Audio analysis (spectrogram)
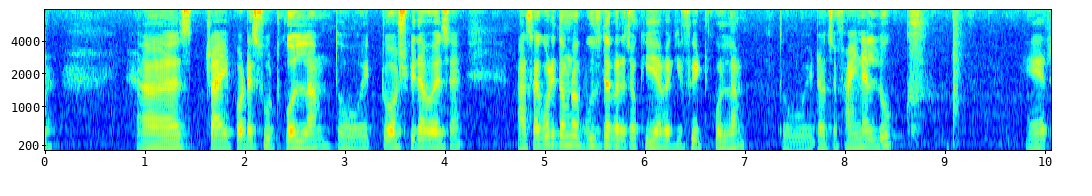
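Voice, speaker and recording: A man's voice: a little high, bright, forceful tone. A man giving a casual vlog review, hesitating now and then and mixing in English words. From India. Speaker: motorcycle vlogger.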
